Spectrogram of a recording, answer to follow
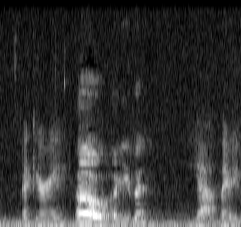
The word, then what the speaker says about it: Aguirre: I Want It That Way by Anne I always say her last name wrong. Anne Wire. Aguirre.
